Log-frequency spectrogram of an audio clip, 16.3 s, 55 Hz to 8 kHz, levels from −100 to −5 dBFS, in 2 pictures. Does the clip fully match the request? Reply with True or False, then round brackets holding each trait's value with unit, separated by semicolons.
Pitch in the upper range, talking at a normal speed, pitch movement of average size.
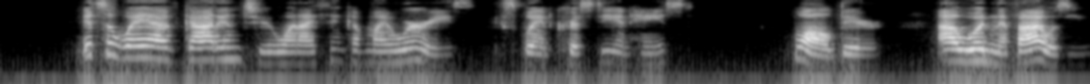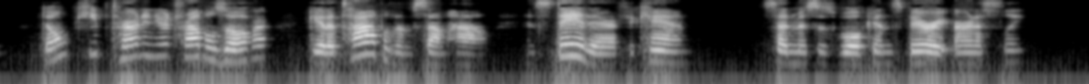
False (200 Hz; 170 wpm; 6.0 semitones)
